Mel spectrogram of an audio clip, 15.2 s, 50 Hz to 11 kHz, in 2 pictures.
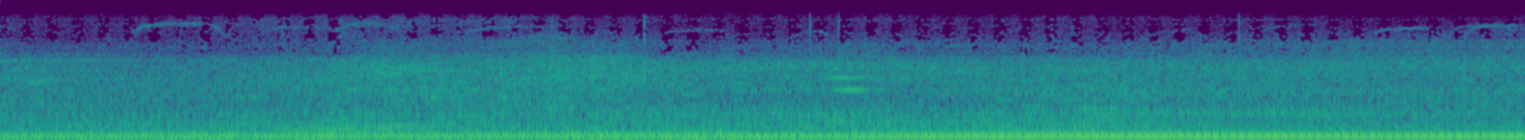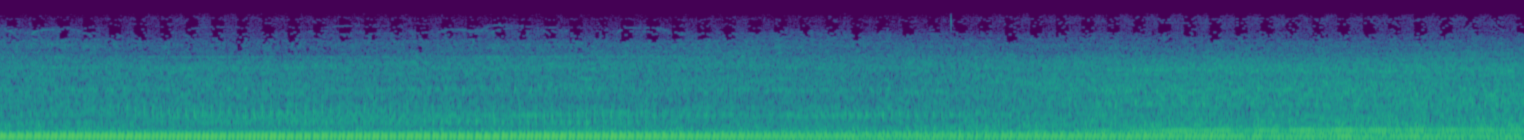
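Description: Ferrari 458 Italia's 4.5-litre V8 running at a steady idle, a little louder for several seconds in the middle, with an added steady higher tone near the end.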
